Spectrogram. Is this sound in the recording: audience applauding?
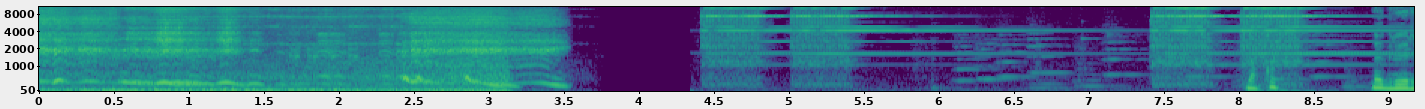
no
